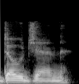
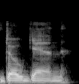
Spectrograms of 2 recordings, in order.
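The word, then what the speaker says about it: Dōgen: Okay, there was a guy named Dogen who lived 800 years ago, often mispronounced Dogen, but it's Dogen, who lived 800 years ago in Japan.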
